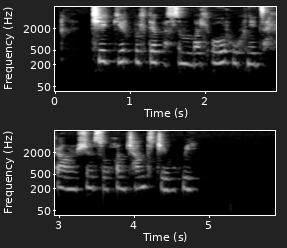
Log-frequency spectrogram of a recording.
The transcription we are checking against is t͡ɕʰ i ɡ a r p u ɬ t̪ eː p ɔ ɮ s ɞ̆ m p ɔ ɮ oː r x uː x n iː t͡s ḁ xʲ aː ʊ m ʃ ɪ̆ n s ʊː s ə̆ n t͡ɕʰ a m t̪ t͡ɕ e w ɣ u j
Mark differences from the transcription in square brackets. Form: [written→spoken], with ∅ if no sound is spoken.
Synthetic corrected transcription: t͡ɕʰ i ɡ [a→e] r p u ɬ t̪ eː p ɔ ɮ s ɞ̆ m p ɔ ɮ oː r x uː x n iː t͡s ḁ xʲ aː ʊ m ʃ ɪ̆ n s ʊː [s→χ] ə̆ n t͡ɕʰ a m t̪ t͡ɕ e w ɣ u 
